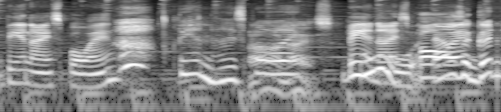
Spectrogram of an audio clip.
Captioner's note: gasping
